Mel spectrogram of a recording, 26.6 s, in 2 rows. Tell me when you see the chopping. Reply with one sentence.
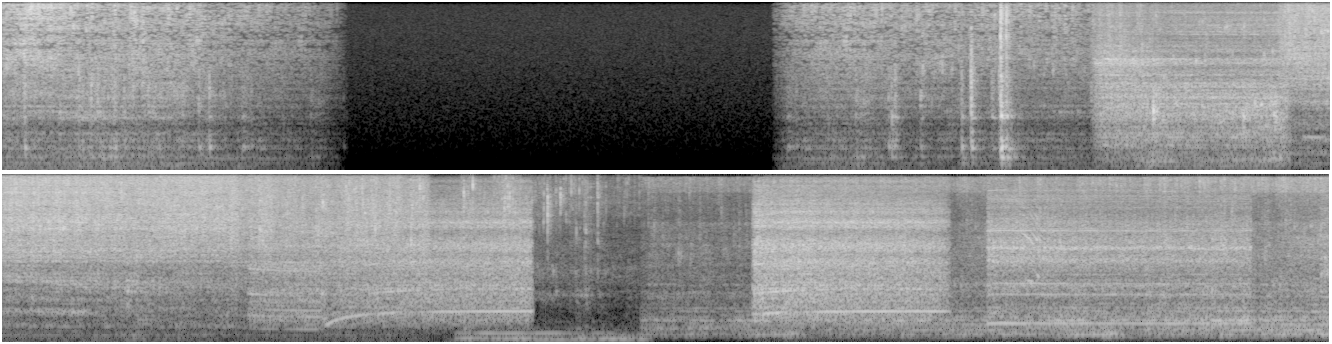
You can't hear the chopping here.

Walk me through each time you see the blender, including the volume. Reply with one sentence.
The blender can be heard briefly from 15.7 to 18.6 s; and from 20.8 to 26.5 s, getting quieter.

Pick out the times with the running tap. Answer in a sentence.
You can hear the running tap from 0.0 to 3.4 s and from 7.8 to 26.5 s.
